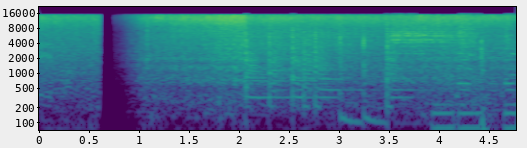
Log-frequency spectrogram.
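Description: Waves break and wash onto a pebble shore.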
